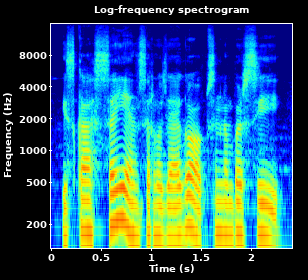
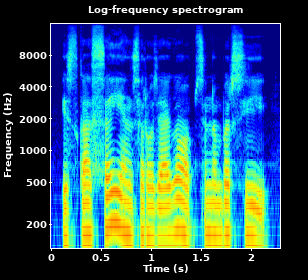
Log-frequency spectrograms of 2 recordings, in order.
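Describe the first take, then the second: Both takes have the same delivery.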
